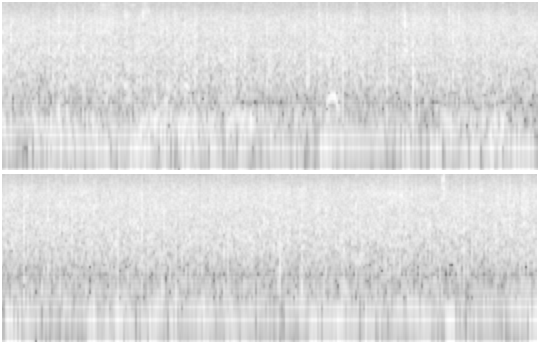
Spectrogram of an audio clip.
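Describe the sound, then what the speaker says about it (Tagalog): Steady rain falls at a camping cabin resort, a continuous even wash of drops on surfaces with low rumbling underneath, persisting for the whole stretch with no voices. "Pero medyo minana yung ulan."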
